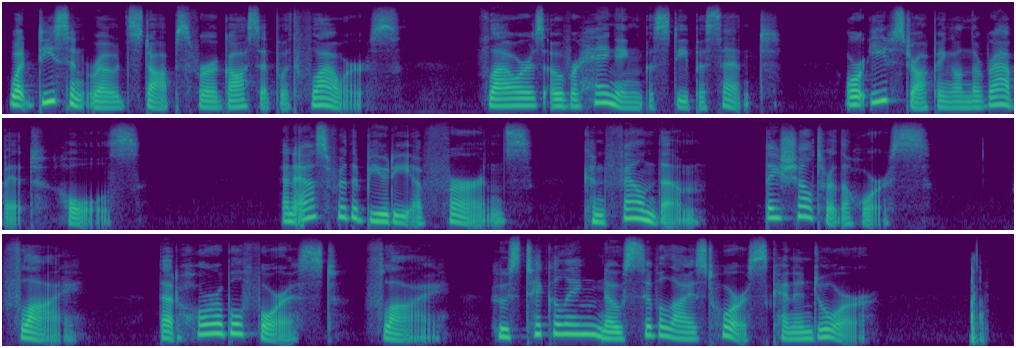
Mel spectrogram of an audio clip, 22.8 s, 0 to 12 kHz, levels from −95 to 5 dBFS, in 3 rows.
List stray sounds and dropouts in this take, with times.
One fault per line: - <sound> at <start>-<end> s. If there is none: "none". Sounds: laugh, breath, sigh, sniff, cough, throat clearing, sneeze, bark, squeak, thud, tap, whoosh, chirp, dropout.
- laugh at 22.4-22.6 s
